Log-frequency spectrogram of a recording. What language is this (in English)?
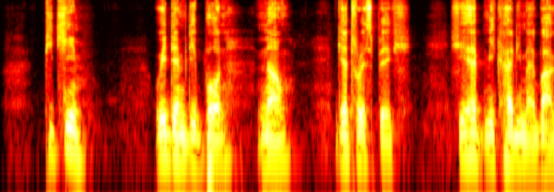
Nigerian Pidgin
